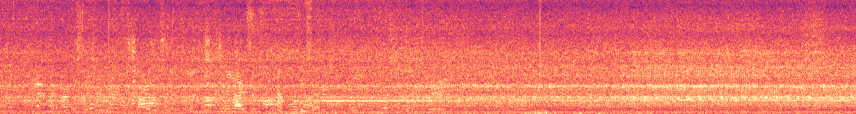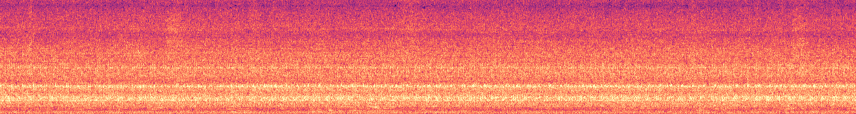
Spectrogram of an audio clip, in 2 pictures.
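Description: A parked train hums steadily nearby.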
